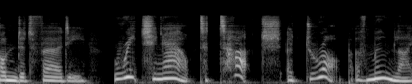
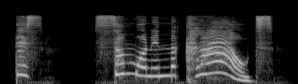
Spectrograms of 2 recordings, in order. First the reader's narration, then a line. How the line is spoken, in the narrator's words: squealed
